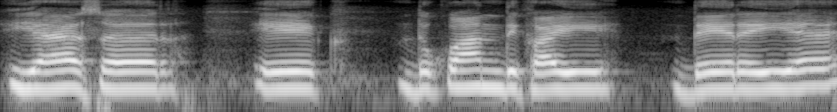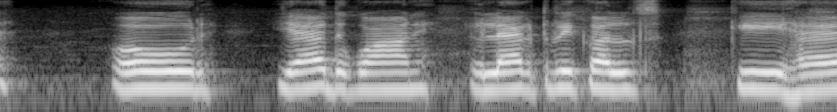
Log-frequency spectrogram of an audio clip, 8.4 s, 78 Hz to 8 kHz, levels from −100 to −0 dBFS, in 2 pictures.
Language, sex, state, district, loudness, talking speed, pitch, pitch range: Hindi, male, Uttar Pradesh, Saharanpur, -15 LUFS, 100 wpm, 205 Hz, 200-215 Hz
